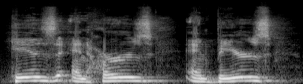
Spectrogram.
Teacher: on a bunch is the pronunciation of what's a z sound we spell them as s's uh but we say them as z's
